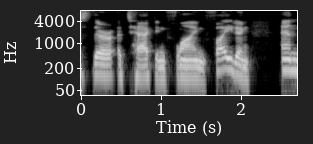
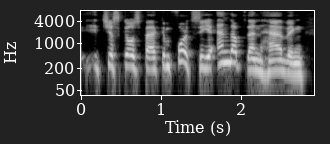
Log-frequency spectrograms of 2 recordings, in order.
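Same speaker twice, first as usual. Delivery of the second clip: ordinary talk, nothing marked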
